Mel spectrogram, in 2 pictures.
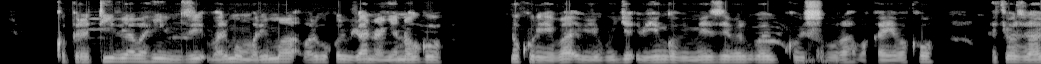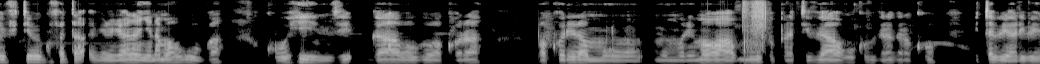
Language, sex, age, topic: Kinyarwanda, male, 18-24, agriculture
